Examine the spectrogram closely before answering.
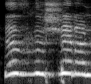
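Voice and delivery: high, loud, laughing dismissal; laughing exasperation. Real, not acted. Laughing exasperation at the bad accent.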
